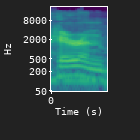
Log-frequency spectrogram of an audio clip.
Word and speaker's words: Butte: All right, or Butte, Montana. The E is silent.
